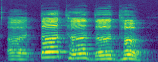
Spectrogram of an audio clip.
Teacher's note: इनको बोलने में तो आपने जीभ को पूरा पूरा ऊपर के दांतों से टच किया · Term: दंत्य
